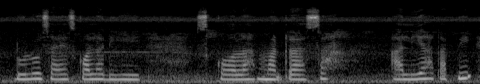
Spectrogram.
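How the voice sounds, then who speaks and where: In a plain, everyday voice, a woman talks at a fairly slow pace with a fairly high pitch and fairly even intonation. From Lombok, Indonesia. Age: 20s. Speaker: vlogger and shop worker. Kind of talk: casual vlog chat. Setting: outdoors near rice fields.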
